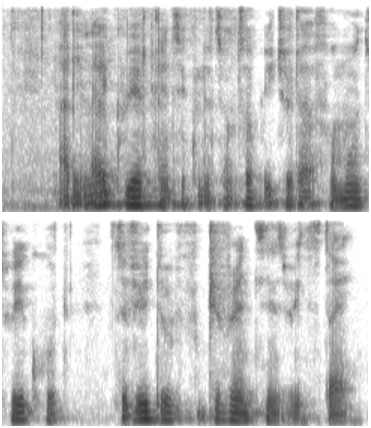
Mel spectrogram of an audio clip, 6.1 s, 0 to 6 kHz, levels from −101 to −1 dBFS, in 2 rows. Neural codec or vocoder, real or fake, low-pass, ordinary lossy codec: codec, 16 kHz, 16 kbps, FreqCodec, smaller model; fake; 5.4 kHz; none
